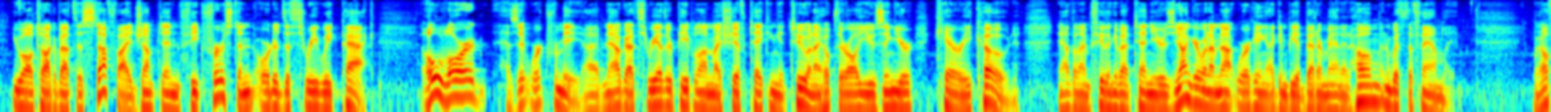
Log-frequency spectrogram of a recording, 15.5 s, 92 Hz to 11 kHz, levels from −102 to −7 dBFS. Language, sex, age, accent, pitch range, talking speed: English, male, 50-69, American, 100-130 Hz, 265 wpm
